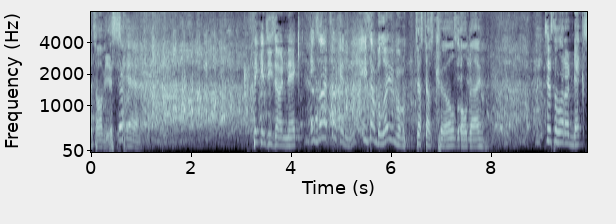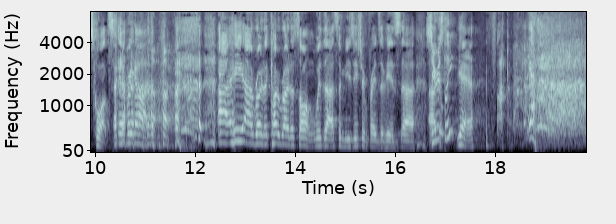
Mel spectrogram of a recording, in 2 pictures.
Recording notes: Post Grand Final 2016 - Live. Live on stage.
